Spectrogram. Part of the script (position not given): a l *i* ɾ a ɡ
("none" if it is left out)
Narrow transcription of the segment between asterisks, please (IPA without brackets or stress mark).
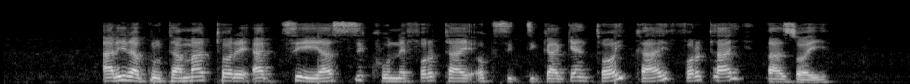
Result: i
